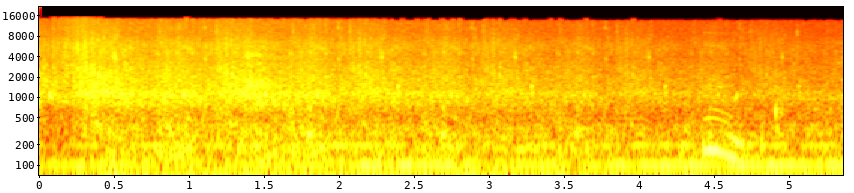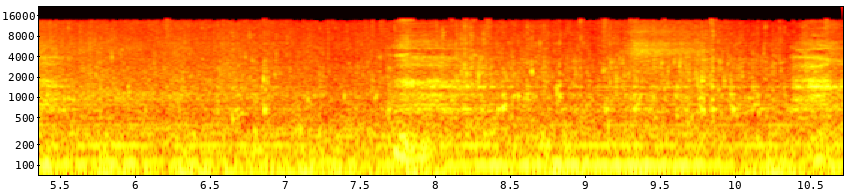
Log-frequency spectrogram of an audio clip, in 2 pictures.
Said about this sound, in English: So imagine her. She's sitting inside this barrel. It's dark. She's holding on to these handles. The smell of soaked wood is around her, and she's hearing the river. And in the bottom of the barrel, there's, you know, about 8 inches of sloshing water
